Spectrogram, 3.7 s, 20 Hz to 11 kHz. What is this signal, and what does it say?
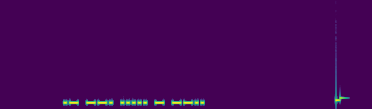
Morse code, heard as a keyed tone, about 42 wpm, 700 Hz. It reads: AG5TZ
